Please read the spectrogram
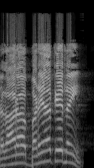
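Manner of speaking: put-on loud commanding voice. Retelling the tenth Guru on his throne asking a question, in a thundering loud voice. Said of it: "ਗਰਜਵੀਂ ਆਵਾਜ਼ ਵਿਚ, ਉੱਚੇ ਬੋਲਾਂ ਵਿਚ ਬੋਲੇ".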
